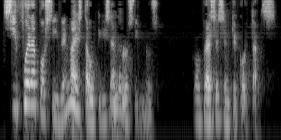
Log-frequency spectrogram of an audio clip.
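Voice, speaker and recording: A woman teacher with a Bolivian Spanish accent talks through a lesson at a slow, explanatory pace, reading her examples aloud. Her voice is a little husky, and her pitch moves up and down a lot as she speaks. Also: expressive, darkish tone. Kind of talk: recorded class lesson.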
